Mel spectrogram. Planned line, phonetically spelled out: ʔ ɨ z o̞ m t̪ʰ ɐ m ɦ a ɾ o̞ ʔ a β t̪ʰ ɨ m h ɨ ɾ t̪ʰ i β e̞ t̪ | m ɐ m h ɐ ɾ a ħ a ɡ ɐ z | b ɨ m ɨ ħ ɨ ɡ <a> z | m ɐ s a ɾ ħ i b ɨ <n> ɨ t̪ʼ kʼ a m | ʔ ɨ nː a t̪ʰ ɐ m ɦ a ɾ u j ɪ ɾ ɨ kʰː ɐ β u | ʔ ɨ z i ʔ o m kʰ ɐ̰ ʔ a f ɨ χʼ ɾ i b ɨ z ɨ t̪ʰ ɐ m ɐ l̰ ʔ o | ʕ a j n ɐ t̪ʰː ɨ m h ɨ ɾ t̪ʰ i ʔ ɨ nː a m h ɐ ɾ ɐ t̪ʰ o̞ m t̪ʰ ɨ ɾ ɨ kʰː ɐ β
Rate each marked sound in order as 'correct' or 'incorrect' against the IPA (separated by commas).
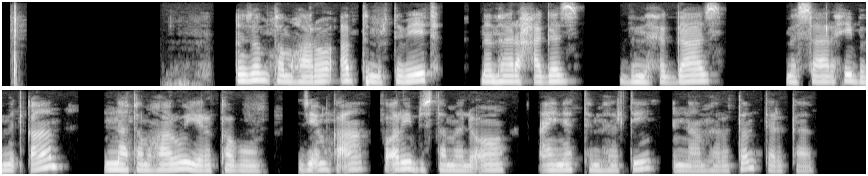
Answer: correct, incorrect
